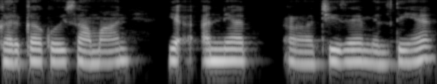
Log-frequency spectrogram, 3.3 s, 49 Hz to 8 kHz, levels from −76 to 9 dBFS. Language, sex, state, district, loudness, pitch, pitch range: Hindi, female, Uttarakhand, Uttarkashi, -18 LUFS, 195 Hz, 190-205 Hz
